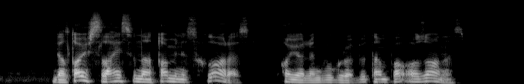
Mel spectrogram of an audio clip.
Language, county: Lithuanian, Vilnius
